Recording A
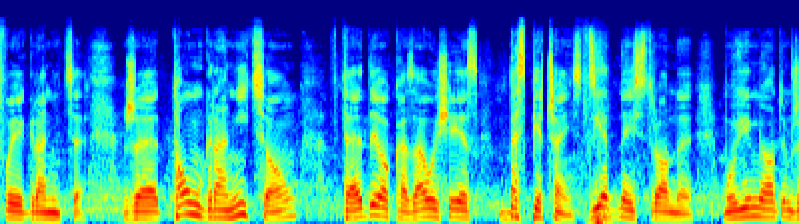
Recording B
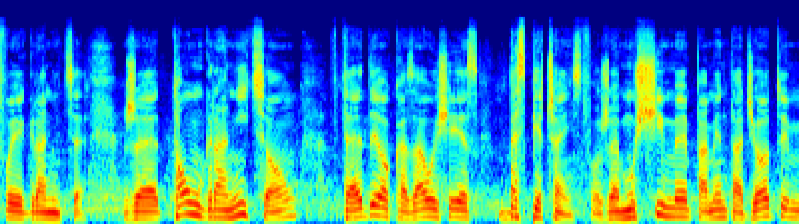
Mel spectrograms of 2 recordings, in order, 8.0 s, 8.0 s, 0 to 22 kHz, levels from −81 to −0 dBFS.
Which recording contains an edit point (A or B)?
A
